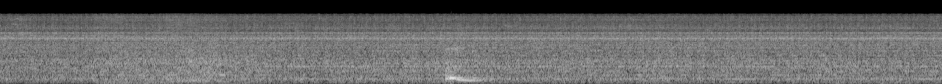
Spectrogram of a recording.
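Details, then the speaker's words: Suzuki Katana idling with the AC on, before the compressor is replaced with an original Denso: the worn, oil-leaking compressor roars rough and loud, audible from the cabin. Cooling is reduced, a seal replaced months earlier leaks again, and pressure is about 5 bar against a 5.5 bar standard. "nanti suaranya juga sudah kasar ini kompresornya sudah ngorok itu suaranya ini teman-teman banyak suaranya sudah berisik"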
